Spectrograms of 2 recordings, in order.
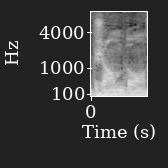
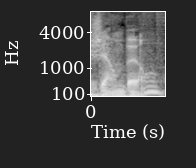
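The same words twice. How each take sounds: First: It is said with a standard French accent. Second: It is said with a Saint-Étienne accent.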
